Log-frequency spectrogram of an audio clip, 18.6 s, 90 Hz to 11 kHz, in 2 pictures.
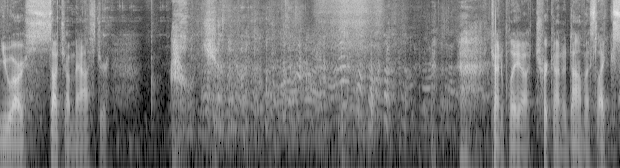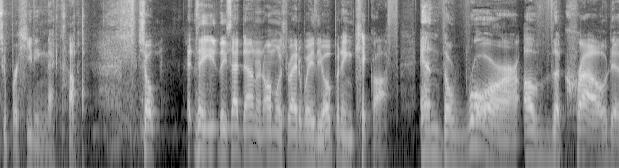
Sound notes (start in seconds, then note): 3.1 laughter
